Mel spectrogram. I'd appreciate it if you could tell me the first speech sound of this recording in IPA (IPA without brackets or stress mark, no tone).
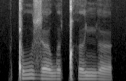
ǃ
